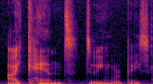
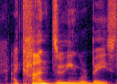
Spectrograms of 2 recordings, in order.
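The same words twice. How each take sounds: First: Unvoiced whisper, much softer. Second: Said in the usual way. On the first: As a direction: breathe it out as an aside. Repeating the line two ways.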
